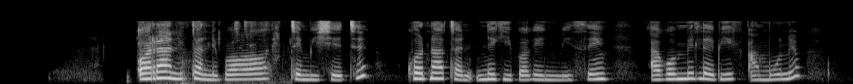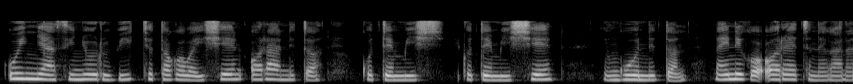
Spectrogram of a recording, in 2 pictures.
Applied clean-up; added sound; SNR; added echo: neural mask model Resemble Enhance denoiser.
